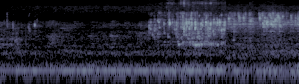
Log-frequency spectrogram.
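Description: Spinach greens for saag aloo are rinsed in water, with faint, soft splashing and trickling that grows a little livelier in the second half.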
